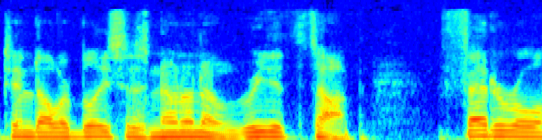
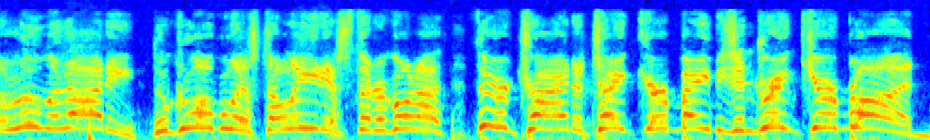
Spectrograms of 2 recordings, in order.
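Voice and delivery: put-on ranting voice, higher. Performing a line after another speaker asks for an Alex Jones voice. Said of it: "You have to say that in your Alex Jones voice".

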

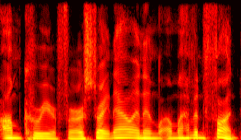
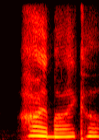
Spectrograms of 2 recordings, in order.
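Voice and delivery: put-on high, sweet, gentle British accent; 9 semitones higher, 6 dB quieter than usual. Imitating the mother's voice, imitating mom's british accent. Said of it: "she's more like".

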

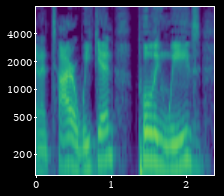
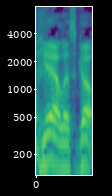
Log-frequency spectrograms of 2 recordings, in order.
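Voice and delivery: put-on very calm voice, louder; 5 dB louder than usual. Retelling an answer to a threat to go outside: imitating own very calm reply. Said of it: "said in a very calm".

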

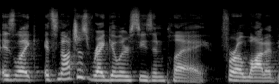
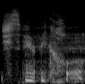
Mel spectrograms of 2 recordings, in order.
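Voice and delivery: hushed, very quiet whispered aside; 12 dB quieter than usual. Talking about an upcoming interview guest, whispering. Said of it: "Why are we whispering?".

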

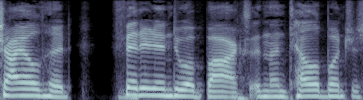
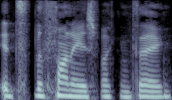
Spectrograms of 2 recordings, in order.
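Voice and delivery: ordinary delivery

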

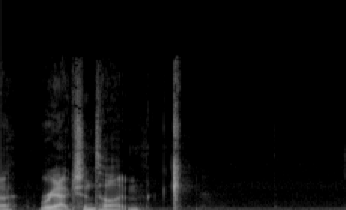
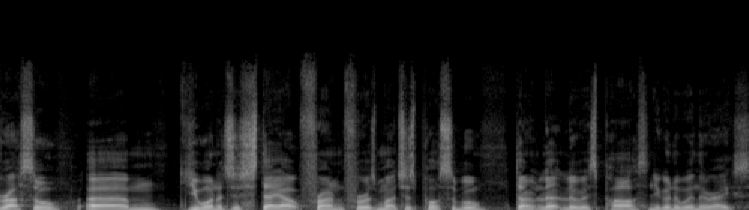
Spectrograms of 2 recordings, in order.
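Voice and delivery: plain

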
